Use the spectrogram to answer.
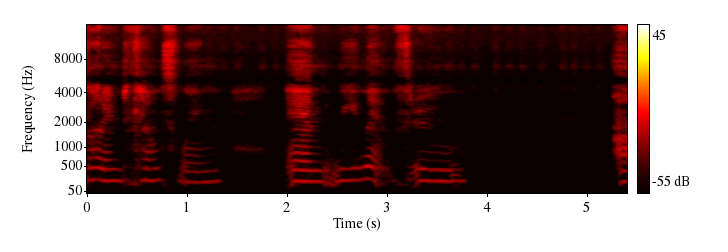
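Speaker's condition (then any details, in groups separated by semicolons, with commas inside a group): Cerebral palsy, triplegia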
